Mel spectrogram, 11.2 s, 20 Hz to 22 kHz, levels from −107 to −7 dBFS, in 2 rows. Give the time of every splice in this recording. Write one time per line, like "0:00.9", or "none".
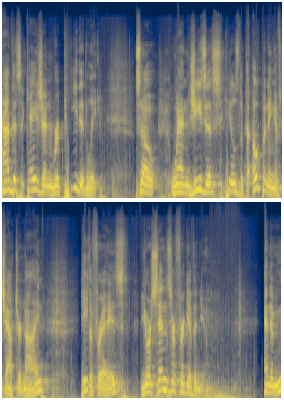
0:04.8
0:07.3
